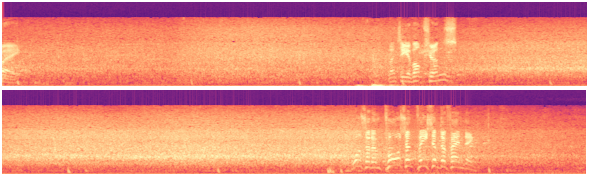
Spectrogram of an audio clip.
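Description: A stadium crowd roars steadily, swelling louder and then easing off.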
